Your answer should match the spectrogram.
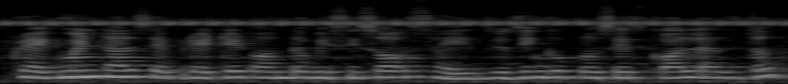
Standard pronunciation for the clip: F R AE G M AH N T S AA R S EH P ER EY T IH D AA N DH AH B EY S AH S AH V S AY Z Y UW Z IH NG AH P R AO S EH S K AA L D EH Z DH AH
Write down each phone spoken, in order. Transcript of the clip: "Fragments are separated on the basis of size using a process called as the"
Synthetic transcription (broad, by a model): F R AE G M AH N T AA R S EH P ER EY T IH D AA N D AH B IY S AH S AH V S AY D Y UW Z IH NG AH P R AO S EH S K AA L EH Z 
